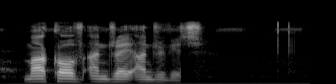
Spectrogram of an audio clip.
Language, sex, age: English, male, 19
